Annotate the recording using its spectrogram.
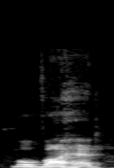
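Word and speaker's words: Movahed: keep an eye out for Cena mavahed thank you David you pronounced it correctly I realized that I was switching to H and the V but it's mova head uh Cena we'll keep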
